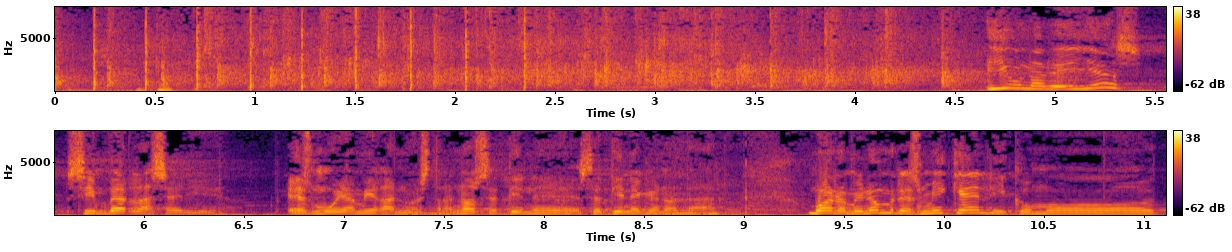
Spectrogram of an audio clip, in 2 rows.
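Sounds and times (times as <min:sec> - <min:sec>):
audience applauding: 0:00.0 - 0:04.7
speech: 0:04.7 - 0:11.0.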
